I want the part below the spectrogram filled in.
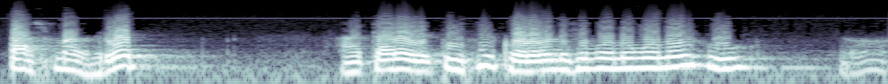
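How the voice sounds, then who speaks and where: An older man leads a morning lesson for boarding school students. His voice sits fairly high, and he drifts into phrases and acts out short conversations. The recording is muffled and lo-fi. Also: moderate pace, warm tone. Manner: mixes in Javanese phrases, acts out dialogues in his stories. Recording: dull lo-fi archive recording.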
